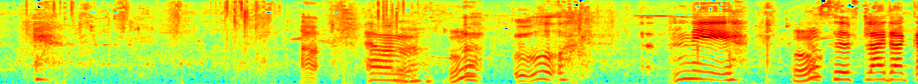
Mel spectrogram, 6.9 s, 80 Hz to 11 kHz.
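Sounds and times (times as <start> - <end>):
water poured from a bottle over hands: 0.0 - 3.4
speech: 2.3 - 6.8.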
